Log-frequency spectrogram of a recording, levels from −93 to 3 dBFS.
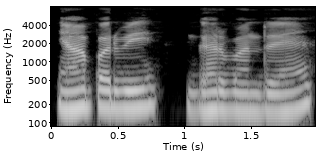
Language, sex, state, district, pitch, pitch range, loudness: Hindi, male, Jharkhand, Jamtara, 165 Hz, 155-175 Hz, -22 LUFS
